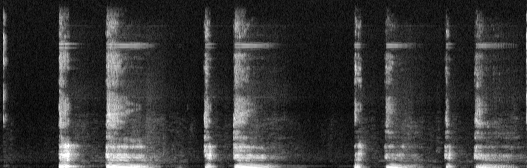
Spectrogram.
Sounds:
Throat clearing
